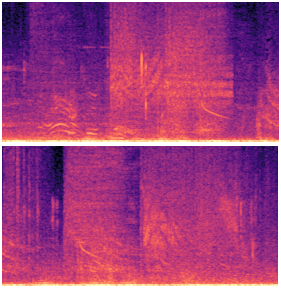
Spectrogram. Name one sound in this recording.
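Lightsabers hum and swoosh with electric crackles.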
